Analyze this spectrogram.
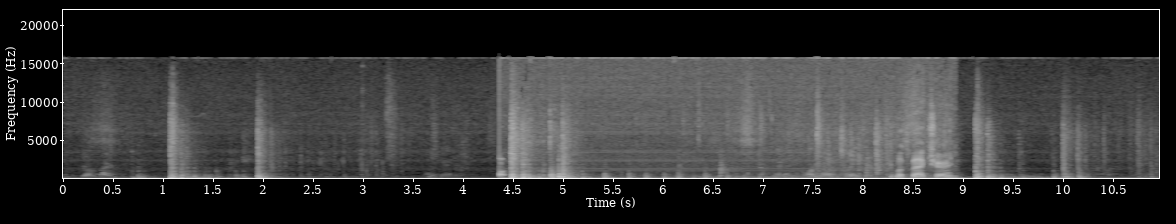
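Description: A metal washtub clanks and rolls on pavement.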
